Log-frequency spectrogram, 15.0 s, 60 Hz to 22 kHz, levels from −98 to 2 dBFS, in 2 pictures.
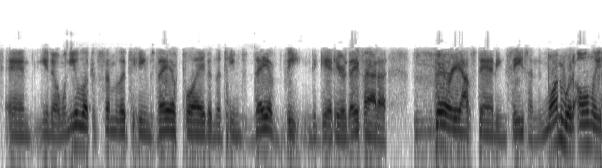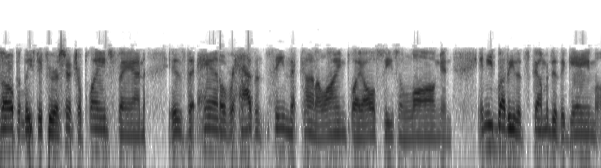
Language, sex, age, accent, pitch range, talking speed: English, male, 40-59, American, 100-120 Hz, 245 wpm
